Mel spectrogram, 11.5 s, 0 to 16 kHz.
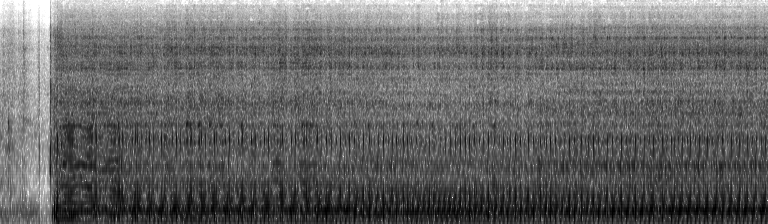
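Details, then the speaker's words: Stihl HS80 hedge trimmer, fresh fuel, idles fine but falls on its face with throttle, during carb adjustment: two-stroke runs uneven and wavering, never cleans up; no response to adjustment, air leak or dirty carburetor suspected. "Something else is going on because I'm not really getting any kind of a adjustment out of there."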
